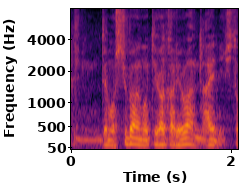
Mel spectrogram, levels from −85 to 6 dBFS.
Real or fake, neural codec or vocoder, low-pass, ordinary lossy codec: fake; codec, 16 kHz, 4 kbps, FunCodec, trained on LibriTTS, 50 frames a second; none; none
